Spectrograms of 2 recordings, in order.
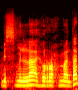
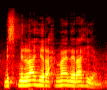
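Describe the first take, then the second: First: The r is said with a heavy, full sound. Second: The r is said with a light, thin sound. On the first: The speaker calls it right. "Kalau lagi formal bacanya ro" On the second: The speaker calls it wrong. "roknya dibaca ra"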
